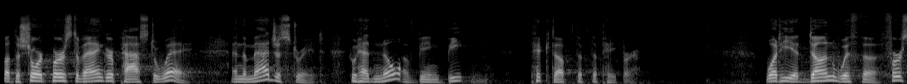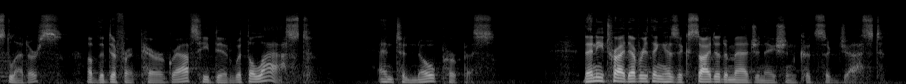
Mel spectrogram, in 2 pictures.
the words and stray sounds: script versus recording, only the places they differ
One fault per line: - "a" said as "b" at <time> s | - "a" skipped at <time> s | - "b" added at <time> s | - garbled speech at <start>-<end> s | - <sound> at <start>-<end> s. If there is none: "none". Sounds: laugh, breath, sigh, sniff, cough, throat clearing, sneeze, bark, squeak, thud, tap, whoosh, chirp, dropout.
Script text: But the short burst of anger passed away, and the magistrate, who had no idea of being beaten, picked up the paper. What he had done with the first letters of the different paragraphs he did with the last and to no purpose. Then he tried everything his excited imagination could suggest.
- "idea" skipped at 4.0 s
- "the" added at 5.9 s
